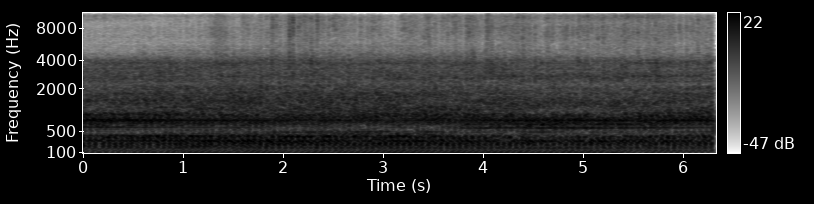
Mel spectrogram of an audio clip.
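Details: 1984 Lawn Boy two-cycle push mower, found roadside, after a rebuild of its clogged carburetor and clogged exhaust: crisp, even two-stroke buzz holding steady speed without stumbling or surging; runs cleanly and healthy.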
